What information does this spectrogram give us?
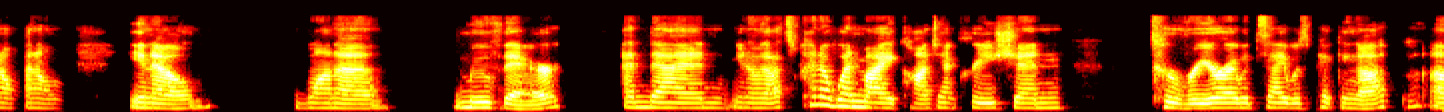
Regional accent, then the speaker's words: New Jersey, United States; moved away as an adult; So I was born and raised in New Jersey, grew up there, stayed there for the first 18 years of my life.

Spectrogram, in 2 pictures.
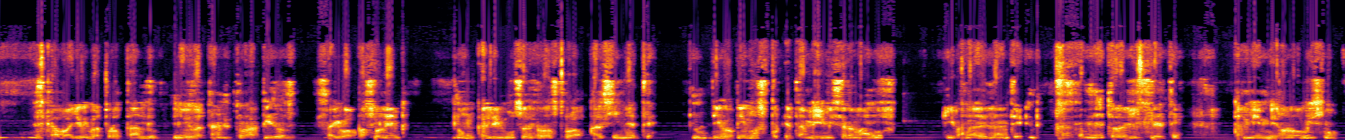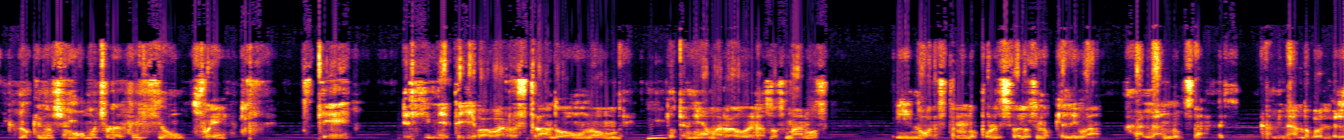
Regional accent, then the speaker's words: Tlapacoya, Veracruz, Mexico; Estaba yo moviendo del estado de Tamaulipas, de Altamira, Tamaulipas, a mi pueblo natal, que se llama Tlapacoya, en Veracruz.

